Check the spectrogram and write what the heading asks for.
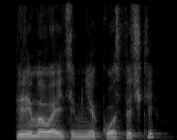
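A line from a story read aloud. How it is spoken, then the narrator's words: Cheerful question. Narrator (Russian): бодро спросил герой городского фольклора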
